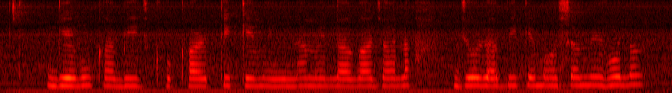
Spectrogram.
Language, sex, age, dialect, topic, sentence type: Magahi, female, 25-30, Southern, agriculture, question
